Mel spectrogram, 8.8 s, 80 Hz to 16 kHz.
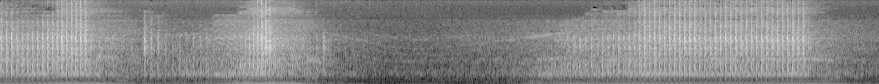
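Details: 2018 Nissan Versa, bought new November 2018, 105,000 miles, oil full and clean and changed about 1,000–1,500 miles earlier with full synthetic: on a cold start the engine revs up and settles repeatedly with a harsh metallic rattle that grows with revs.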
